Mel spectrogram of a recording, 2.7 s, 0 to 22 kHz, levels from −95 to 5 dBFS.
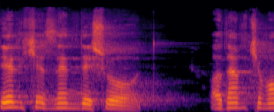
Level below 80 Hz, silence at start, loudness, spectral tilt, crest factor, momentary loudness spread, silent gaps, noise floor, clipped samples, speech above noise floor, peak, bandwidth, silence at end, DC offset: -78 dBFS; 0 s; -29 LUFS; -2.5 dB/octave; 18 dB; 11 LU; none; -63 dBFS; under 0.1%; 34 dB; -12 dBFS; 16.5 kHz; 0 s; under 0.1%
